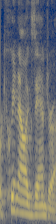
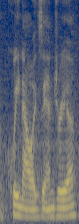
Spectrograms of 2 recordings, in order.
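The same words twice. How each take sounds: First: "Alexandra" with a plain -dra ending; corrected name Alexandra. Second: "Alexandria" ending in dree-uh; mistaken name Alexandria. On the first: Host corrects his own slip, "Alexandra" ending in druh. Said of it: "I'm sorry". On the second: Host names his pick for a new liner, "Alexandria" ending dree-uh. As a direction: say "Alexandria" with an extra ee before the final a. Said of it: "Or Queen Alexandra, I'm sorry". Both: Real, not acted.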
